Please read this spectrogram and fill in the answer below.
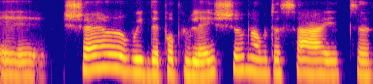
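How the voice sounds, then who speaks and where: A woman speaks very slowly at a medium pitch, her pitch varying in an ordinary way. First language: not English. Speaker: underwater archaeologist. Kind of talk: webinar panel discussion. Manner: halting, many fillers.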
